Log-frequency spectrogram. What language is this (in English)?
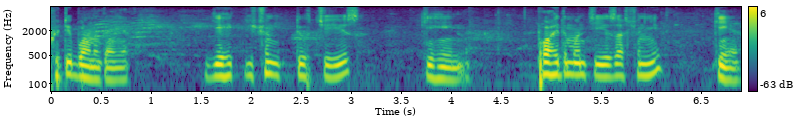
Kashmiri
